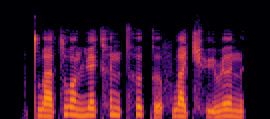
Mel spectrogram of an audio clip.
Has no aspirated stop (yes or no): no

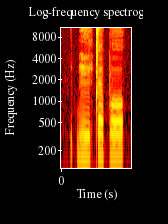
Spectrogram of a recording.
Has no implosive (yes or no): no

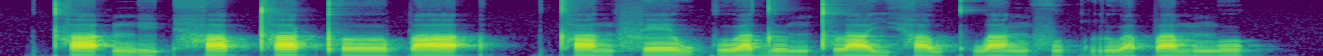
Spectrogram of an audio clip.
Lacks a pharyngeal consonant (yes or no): yes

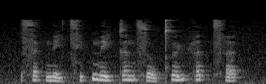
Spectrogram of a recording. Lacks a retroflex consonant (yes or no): yes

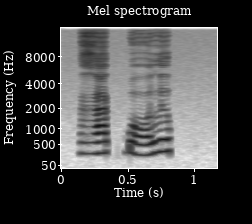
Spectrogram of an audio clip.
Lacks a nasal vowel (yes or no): yes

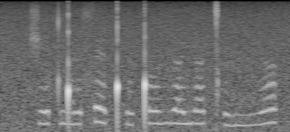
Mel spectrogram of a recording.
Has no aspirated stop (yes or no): no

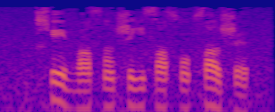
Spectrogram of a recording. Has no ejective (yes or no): yes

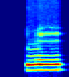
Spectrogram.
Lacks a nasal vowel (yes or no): no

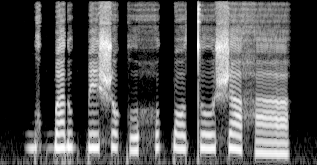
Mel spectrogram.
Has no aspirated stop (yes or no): yes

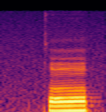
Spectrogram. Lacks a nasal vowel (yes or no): no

